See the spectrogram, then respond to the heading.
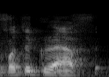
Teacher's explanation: The base word photograph is stressed to the first syllable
